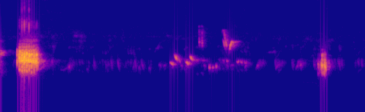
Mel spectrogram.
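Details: A Great Reed Warbler at its nest in marshy reeds gives a loud, harsh grating burst, then a string of short croaking and chattering notes, ending with another rasping note after a pause.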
